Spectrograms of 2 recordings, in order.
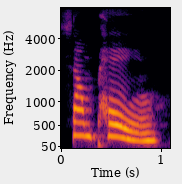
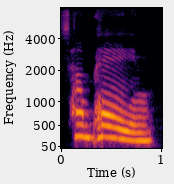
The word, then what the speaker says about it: champagne: So you say align, rain, rain, foreign, foreign, champagne, champagne, not champagne, champagne. The silent letter G can also be found in words that have the letter G come before the letter H.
